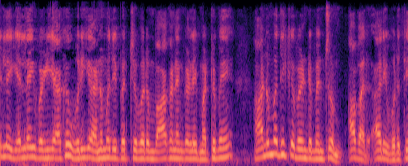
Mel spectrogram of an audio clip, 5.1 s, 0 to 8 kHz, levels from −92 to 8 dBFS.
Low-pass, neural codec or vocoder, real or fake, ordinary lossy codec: 7.2 kHz; none; real; Opus, 16 kbps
